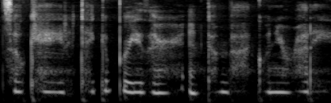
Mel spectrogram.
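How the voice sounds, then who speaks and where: A woman whispers at a very slow pace. The sound is dry and close, with no echo. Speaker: ASMR creator. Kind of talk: ASMR girlfriend roleplay. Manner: whispered.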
